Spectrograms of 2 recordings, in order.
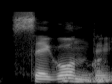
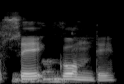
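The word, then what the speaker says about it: seconde: bien como una g como una g segonde yo pronuncio segonde significa segundo en segundo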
